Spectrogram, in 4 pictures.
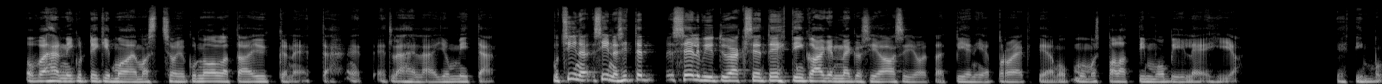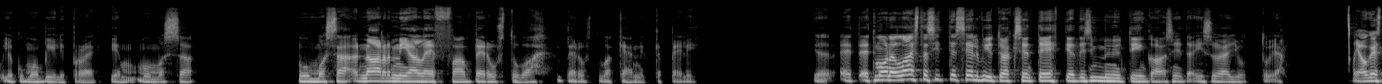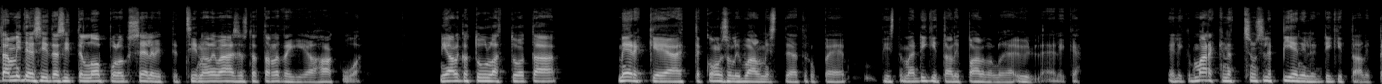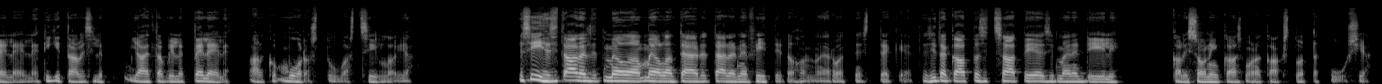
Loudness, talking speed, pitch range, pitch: -23 LUFS, 140 wpm, 125-155 Hz, 135 Hz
